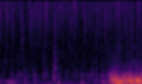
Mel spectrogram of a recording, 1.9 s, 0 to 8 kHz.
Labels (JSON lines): {"label": "biophony, growl", "recorder": "SoundTrap 500"}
